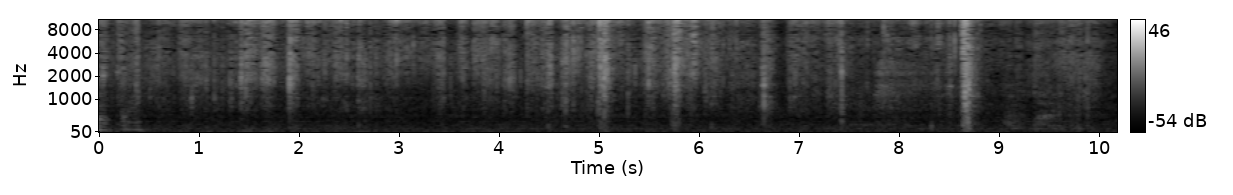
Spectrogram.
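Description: Paper wrapping crinkles and tears.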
